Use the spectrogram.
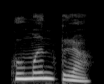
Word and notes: ಕುಮಂತ್ರಿ: kumantri

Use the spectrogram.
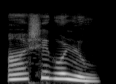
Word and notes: ಆಶೆಗೊಳ್ಳು: Kannada

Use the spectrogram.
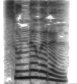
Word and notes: ಸುಣ್ಣವರಲ್: Kannada

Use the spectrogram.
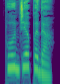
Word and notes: ಪೂಜ್ಯಪದ: pūjya pada

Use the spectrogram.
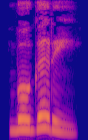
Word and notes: ಬೊಗರಿ: bogari

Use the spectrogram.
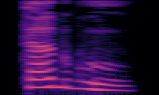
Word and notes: ತೆಗ್ಗು: kannada

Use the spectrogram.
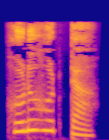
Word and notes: ಹಟಹಿಡಿ: Kannada; haṭa hiḍi

